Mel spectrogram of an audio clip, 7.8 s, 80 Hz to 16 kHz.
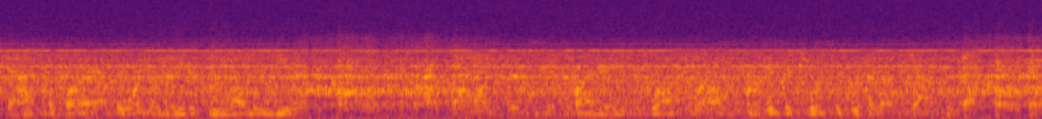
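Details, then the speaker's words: RCA Victor A23 Canadian-made tube radio, audio capacitors already replaced, playing music: harsh, fuzzy sound with buzzy rattle on every note; speaker confirmed in big trouble, repair to be attempted. "okay there's no question the speaker is in big trouble in this radio there's no question about it"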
